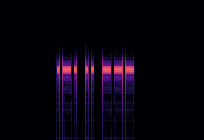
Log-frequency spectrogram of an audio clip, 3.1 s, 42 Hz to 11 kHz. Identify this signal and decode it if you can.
Morse code, heard as a keyed tone, about 28 wpm, 700 Hz. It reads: RIO
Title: USA Call Sign Postfixes - 3 Letters 28wpm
